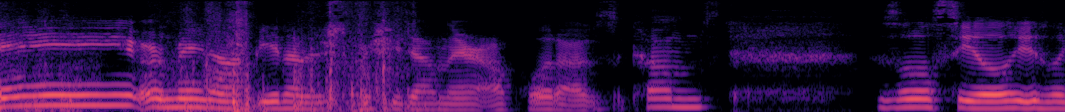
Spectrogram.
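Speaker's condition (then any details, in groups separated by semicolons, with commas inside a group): No condition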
